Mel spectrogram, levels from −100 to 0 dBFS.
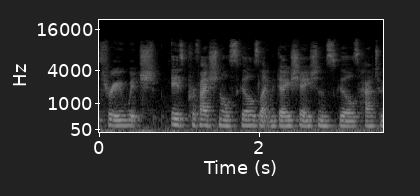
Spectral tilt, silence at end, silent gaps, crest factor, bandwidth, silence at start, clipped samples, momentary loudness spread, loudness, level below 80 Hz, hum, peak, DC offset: -4 dB/octave; 0 s; none; 18 dB; 12 kHz; 0 s; under 0.1%; 4 LU; -48 LUFS; -70 dBFS; none; -30 dBFS; under 0.1%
